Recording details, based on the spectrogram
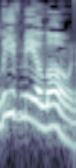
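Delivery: low growling delivery. Retelling a story, a homeless man turning a woman away: retelling a growl. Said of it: "he growled".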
